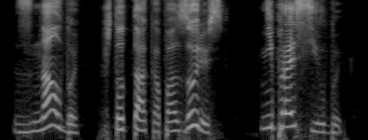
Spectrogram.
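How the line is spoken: Good-natured laughter. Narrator (Russian): Беззлобно расхохотался дракон

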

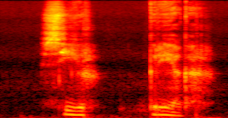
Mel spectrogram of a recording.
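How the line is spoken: Whispered into pillow. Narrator (Russian): шептала она в свою соломенную подушку

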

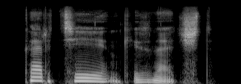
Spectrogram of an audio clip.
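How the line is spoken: Drawling. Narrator (Russian): протянул маг

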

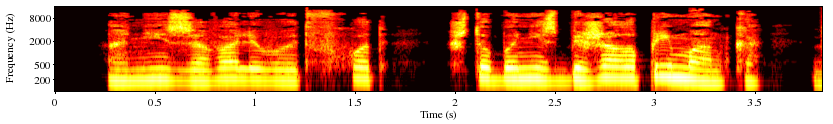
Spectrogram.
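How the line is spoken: Trembling, dawning realization. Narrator (Russian): дрожащим голосом произнесла начавшая все понимать Сойка

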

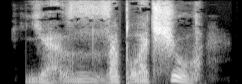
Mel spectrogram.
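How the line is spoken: Wheezy. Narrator (Russian): просипел незадачливый заказчик

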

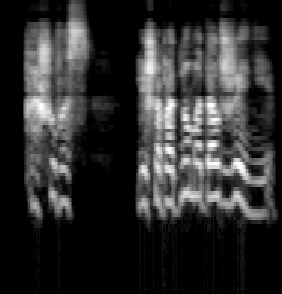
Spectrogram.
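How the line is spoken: Agitated. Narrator (Russian): взволнованно сказала Кэтрин

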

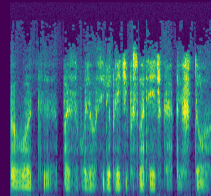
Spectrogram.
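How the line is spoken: Timid apologetic whisper. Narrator (Russian): шепнул он, словно бы извиняясь и робея

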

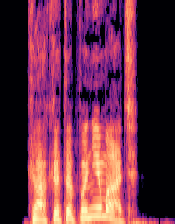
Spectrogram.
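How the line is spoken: Shrill shriek. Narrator (Russian): взвизгнул Брассар после нашего вторжения

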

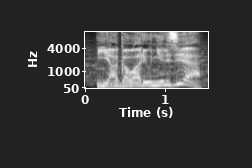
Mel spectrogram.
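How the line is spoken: Shouting again. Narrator (Russian): закричал опять Назаров

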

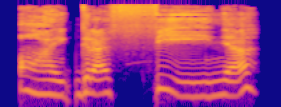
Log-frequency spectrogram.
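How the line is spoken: Mocking drawl. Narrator (Russian): насмешливо протянула подруга

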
